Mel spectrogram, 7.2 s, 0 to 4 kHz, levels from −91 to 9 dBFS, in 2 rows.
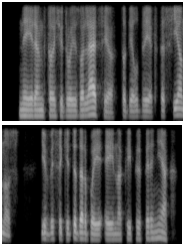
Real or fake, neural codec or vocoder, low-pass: fake; codec, 24 kHz, 0.5 kbps, DualCodec; 3.6 kHz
